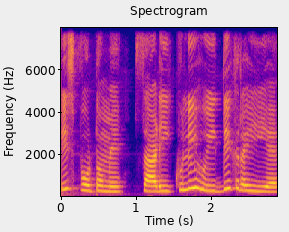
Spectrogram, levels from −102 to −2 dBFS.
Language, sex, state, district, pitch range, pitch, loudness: Hindi, female, Uttar Pradesh, Hamirpur, 240-335 Hz, 260 Hz, -16 LUFS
